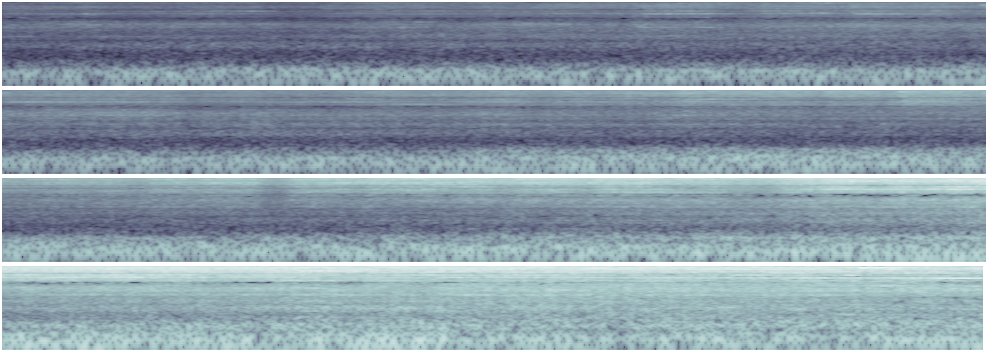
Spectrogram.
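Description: Diesel-hauled freight train approaching and passing close: a low engine and rolling rumble that grows steadily louder, jumping up about two-thirds of the way through. High-pitched wheel squeal and hiss build strongly over the last several seconds as the locomotive and wagons draw alongside.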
